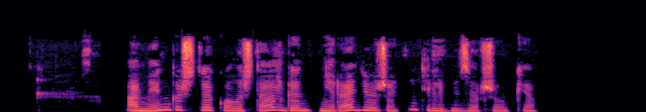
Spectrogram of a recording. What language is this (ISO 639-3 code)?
chm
